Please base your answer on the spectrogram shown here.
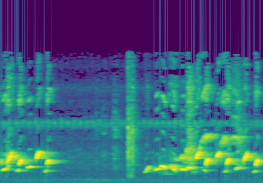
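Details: White-rumped shama song, used to lure birds: two bursts of rapid, varied chirping and warbled notes, the first brief, the second longer with many quick notes, separated by a short pause and a sharp click.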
